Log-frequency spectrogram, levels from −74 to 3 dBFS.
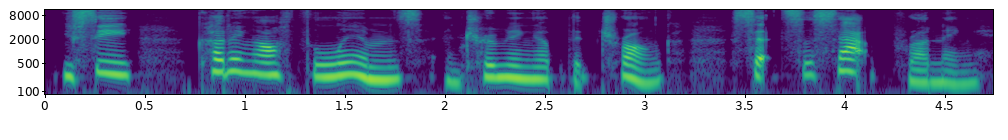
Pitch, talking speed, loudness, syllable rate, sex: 225 Hz, 190 wpm, -19 LUFS, 4.7 syllables/s, female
